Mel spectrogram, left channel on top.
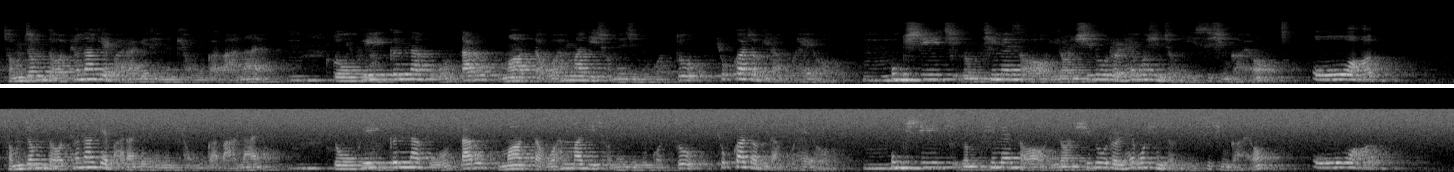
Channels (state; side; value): noise; right; hiss, 3 dB below the sound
